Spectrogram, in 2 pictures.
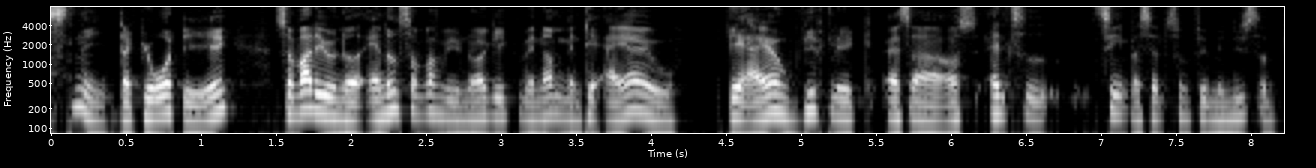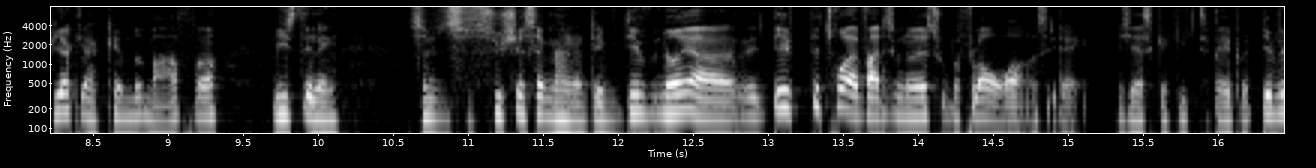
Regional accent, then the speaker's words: Frederiksberg, Capital Region, Denmark; Jeg voksede op i Frederiksberg med min familie og masser af skoleskift.

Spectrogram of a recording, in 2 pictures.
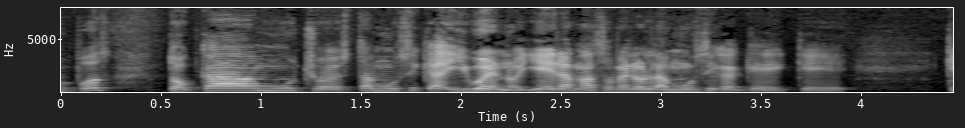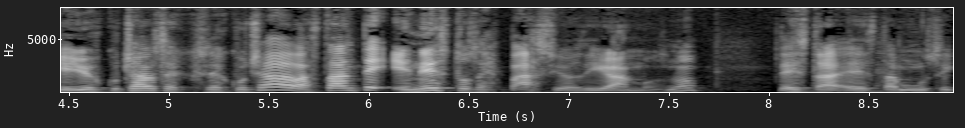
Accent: Lima, Peru; now in Santiago, Chile; Sí, siempre he vivido en Lima. La primera vez que he salido por tiempo largo, digamos, ha sido acá a Santiago, ¿no?

